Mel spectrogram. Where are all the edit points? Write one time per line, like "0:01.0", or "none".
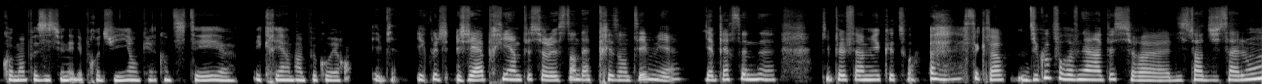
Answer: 0:02.9
0:03.6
